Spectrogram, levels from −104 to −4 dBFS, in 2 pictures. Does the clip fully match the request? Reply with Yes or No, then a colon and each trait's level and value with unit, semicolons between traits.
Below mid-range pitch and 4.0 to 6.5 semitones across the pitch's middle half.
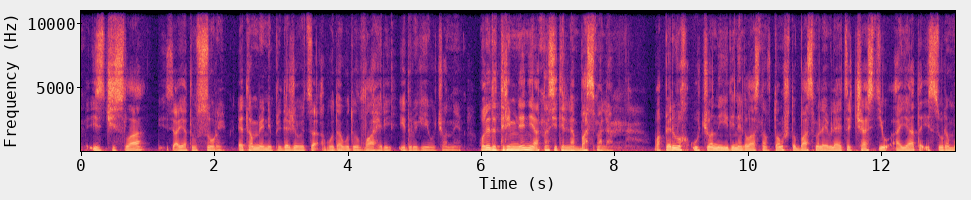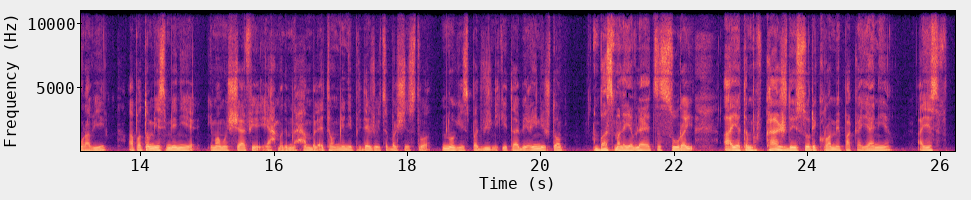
No: low, 105 Hz; average, 3.2 semitones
